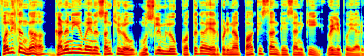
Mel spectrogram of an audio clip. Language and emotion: Telugu, neutral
